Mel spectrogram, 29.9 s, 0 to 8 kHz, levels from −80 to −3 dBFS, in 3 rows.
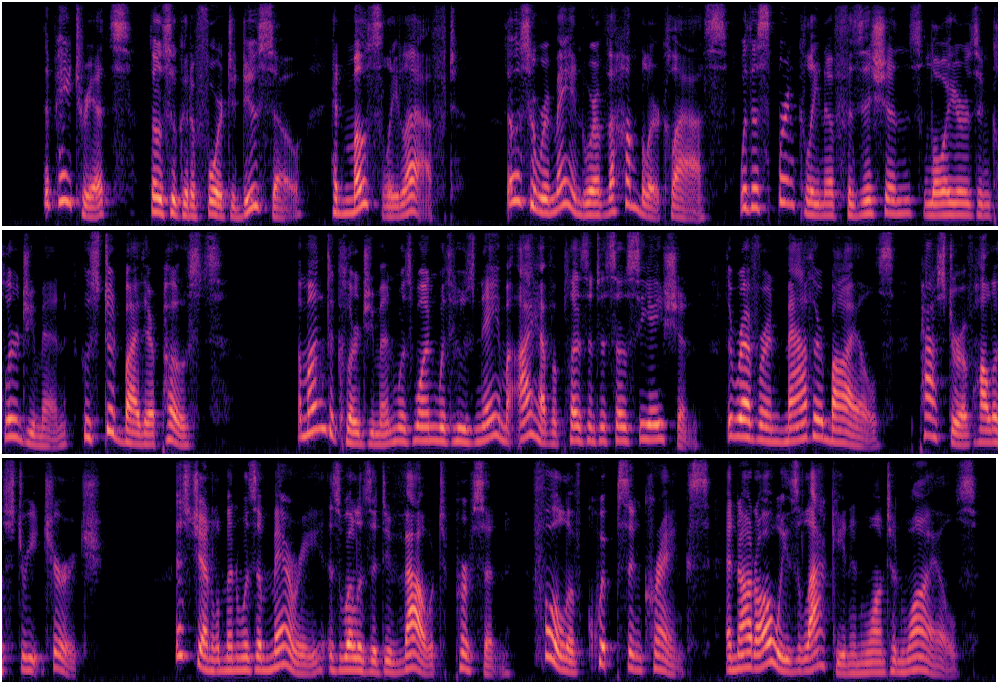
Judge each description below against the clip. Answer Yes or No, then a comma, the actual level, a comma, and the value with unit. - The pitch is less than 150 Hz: No, medium, 170 Hz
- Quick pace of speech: No, average, 155 wpm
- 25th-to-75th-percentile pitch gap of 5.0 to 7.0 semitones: Yes, wide, 5.6 semitones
